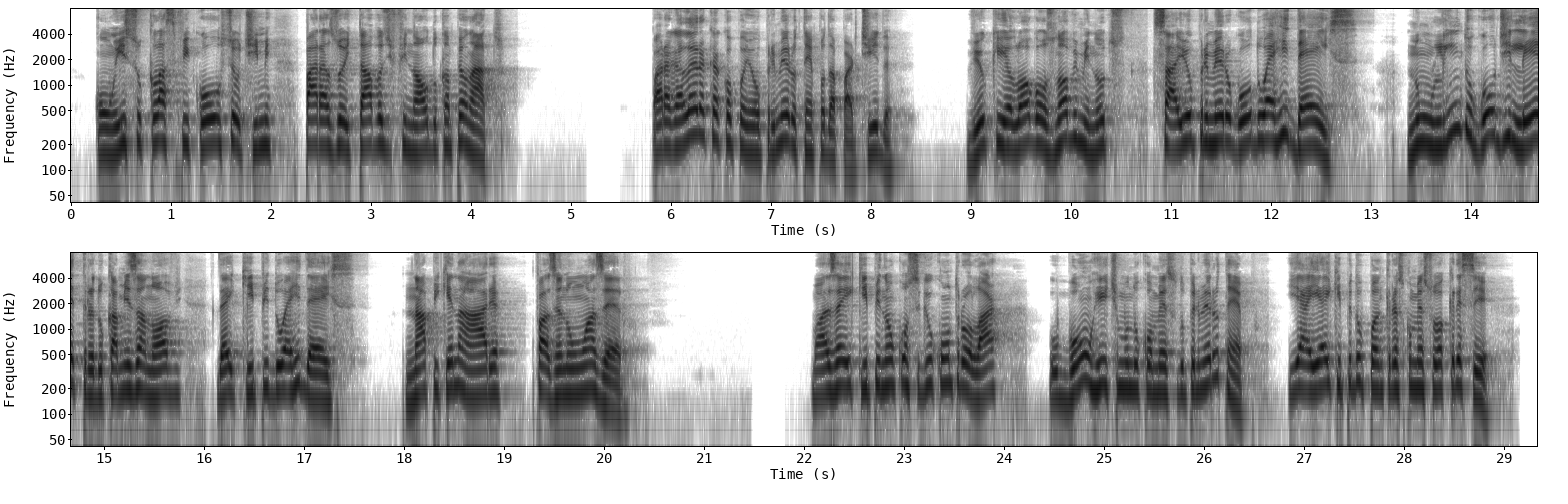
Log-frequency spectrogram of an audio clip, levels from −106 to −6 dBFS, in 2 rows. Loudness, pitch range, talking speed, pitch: -20 LUFS, 170-205 Hz, 155 wpm, 190 Hz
